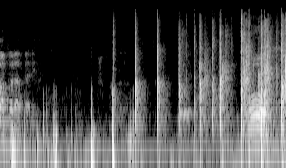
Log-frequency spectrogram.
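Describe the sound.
A few people clap unevenly, sharp separate claps in an irregular rhythm that thickens toward the end, with some murmuring voices and a low hum underneath.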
